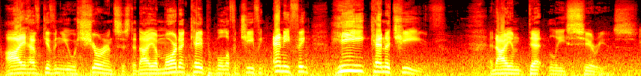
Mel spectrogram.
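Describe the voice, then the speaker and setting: An actor voicing an arrogant, theatrical mad-scientist wizard in a comic-book dub, pompous and menacing. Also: male voice, fairly high pitch, sharp tone, slight background noise. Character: arrogant, vengeful male mad-scientist wizard, obsessed with vindication.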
